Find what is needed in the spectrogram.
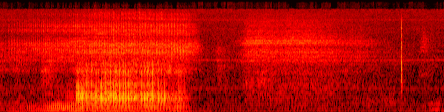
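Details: One loud, rough snoring breath, then quiet breathing and a faint click; snoring.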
